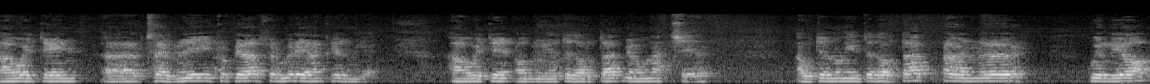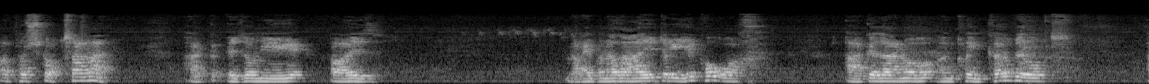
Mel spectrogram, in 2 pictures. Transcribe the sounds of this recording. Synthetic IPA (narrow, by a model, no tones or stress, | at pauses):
awɛdɪn | ərtʰɛvnɨpʰrʊbjafɪrmɪɾeankʰriðni | awɛdɪɔnuniədɛðɔrdabmɛwnatʰɨr | a̰wɛdɪmnunidɛðɔrdab̥ənər | ɡ̥wɪlˠjɔəpʰəskɔtʰama | aɡɨðʊni | ɔɨð | maɾebənaðaɨdriːkʰoːχ | aɡəðanuənkʰlˠɪŋkʰərbɪlˠt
